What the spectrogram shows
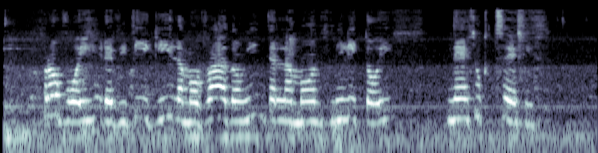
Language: Esperanto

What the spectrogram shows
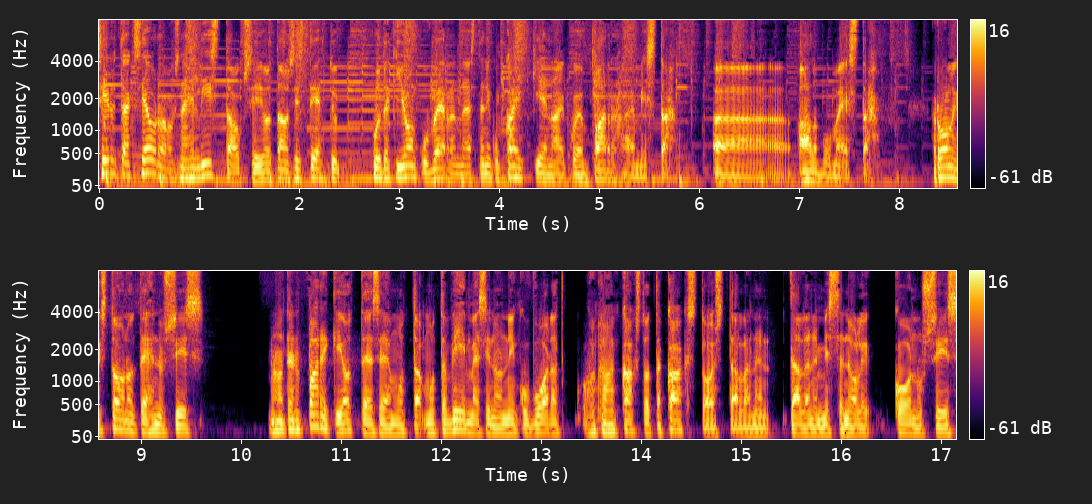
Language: Finnish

